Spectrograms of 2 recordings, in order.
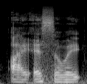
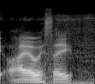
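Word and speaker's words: ISO-8: Oh my God, I said it right. ISO8. See, dudes, I know a lot of you complain that I say iOS8.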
